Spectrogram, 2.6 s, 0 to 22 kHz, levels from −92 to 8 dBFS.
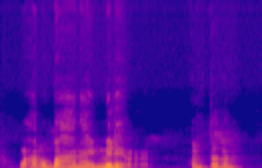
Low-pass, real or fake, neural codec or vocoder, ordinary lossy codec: none; fake; vocoder, 44.1 kHz, 128 mel bands every 512 samples, BigVGAN v2; none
